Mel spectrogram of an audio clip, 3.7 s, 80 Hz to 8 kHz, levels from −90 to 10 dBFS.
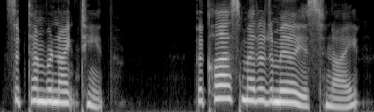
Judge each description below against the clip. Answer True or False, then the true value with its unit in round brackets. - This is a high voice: True (255 Hz)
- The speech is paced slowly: True (130 wpm)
